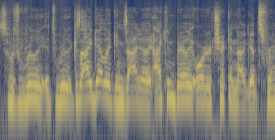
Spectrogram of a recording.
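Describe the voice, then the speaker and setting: A very fast-talking man, high in pitch, with normal rises and falls. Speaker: podcast co-host. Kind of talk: casual chat. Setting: outdoors on a beach at night. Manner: stumbling, mumbling, stutters.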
